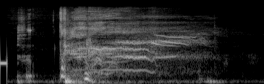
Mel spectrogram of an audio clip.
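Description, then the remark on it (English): A single loud, drawn-out burp into a microphone bursts in abruptly after a brief faint noise, rasping and voiced for about a second and a half before trailing off into quiet. “Now he's burping in the mic.”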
